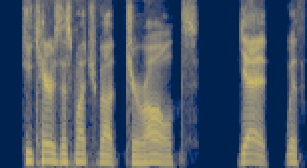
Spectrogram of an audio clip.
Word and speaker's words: Geralt: you care about the portrayal of, and you pronounced it correctly, I'm pretty sure, Gerald, is it? Geralt? Yeah. Geralt, and how we need to tell his story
